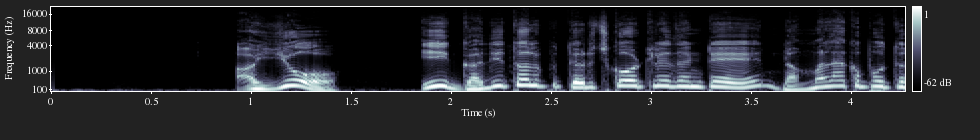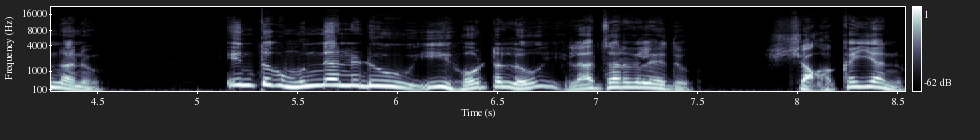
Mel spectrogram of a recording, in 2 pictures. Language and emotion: Telugu, surprised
